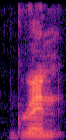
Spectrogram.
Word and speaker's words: Greenwich: Gren. Greenwich. That's it. Greenwich. No W. So the second E and the W are both silent.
